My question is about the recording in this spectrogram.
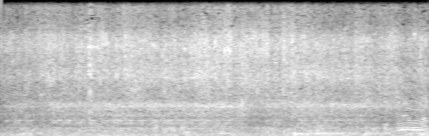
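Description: Matheran toy train running on its narrow-gauge track: a steady low running rumble.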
